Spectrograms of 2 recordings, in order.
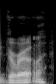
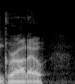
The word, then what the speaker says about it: garrote: A garrote. Yeah, that sounds way better than grotto.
